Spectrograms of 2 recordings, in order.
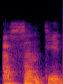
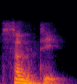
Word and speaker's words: santi: You would have expected from the root as you would have expected to see asenti but it's not asenti the initial a just drops irregularly so it's just centi they are for the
